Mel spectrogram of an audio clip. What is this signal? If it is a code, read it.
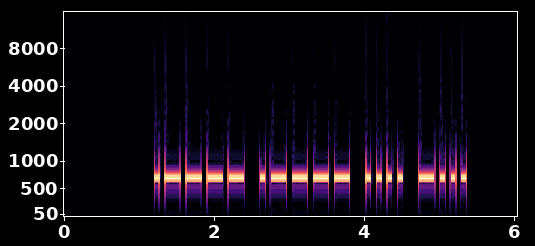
Morse code, heard as a keyed tone, about 17 wpm, 700 Hz. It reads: 11HB
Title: Four Challenging Letter-Number Combinations 17wpm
